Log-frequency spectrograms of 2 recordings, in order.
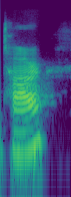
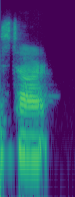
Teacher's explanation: So if 2 different pronunciations or allophones of a sound type of phonemes, it's used in different places in words, it is called complementary distributions. So t is pronounced as a very strong t with aspirations in tar, and it's pronounced soft t without aspirations after another consonant in initial positions as in star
